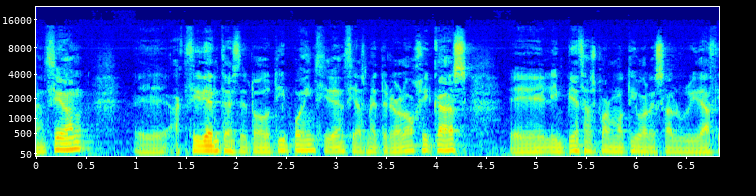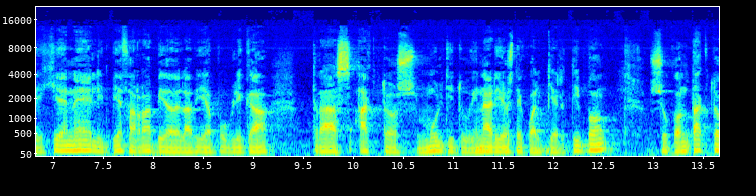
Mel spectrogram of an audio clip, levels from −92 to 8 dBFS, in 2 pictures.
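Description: Clock drift between sender and receiver runs throughout: the sender's clock is about one and a half percent slower than the receiver's, so the jitter buffer keeps draining and the receiver must keep filling time to avoid running dry, leaving the timing faintly unsteady.

From 0.21 s to 13.31 s come repeated timing corrections: the receiver keeps repeating short pieces, all in the same direction and at uneven spacing, adding roughly a fifth of a second overall. The audio plays at 98% speed, heard as slight hiccups and a wavering tempo.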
